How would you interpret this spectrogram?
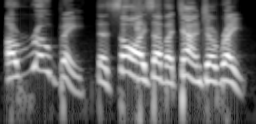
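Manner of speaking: high, loud put-on old English voice; Michael Caine impression. Host repeating Michael Caine's line in put-on voice. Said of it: "Future fucking".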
